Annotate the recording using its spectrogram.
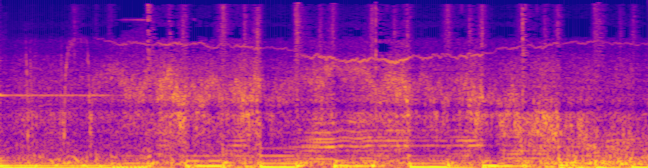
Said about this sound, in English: scientists recently discovered radio waves from a distant corner of the galaxy. Let's listen in.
